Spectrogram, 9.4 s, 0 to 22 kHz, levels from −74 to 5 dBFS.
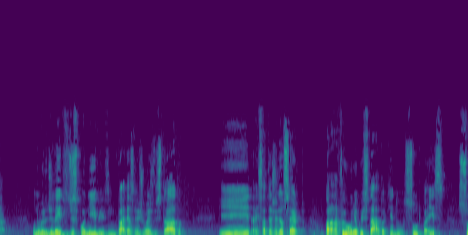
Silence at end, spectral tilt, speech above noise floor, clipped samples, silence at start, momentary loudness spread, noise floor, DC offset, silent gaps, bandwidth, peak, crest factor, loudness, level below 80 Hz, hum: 0 s; -6.5 dB/octave; 36 dB; under 0.1%; 0 s; 12 LU; -53 dBFS; under 0.1%; none; 12 kHz; -2 dBFS; 16 dB; -18 LUFS; -60 dBFS; none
